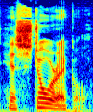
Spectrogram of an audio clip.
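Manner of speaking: "Historical." with the stress kept on "tor"; stress on second syllable. Shown as a demonstration. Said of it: "it doesn't change".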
